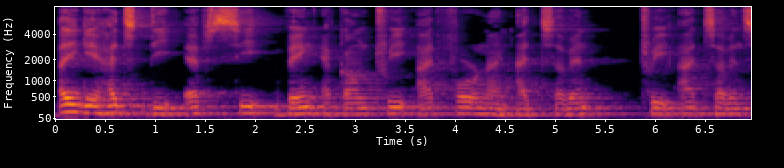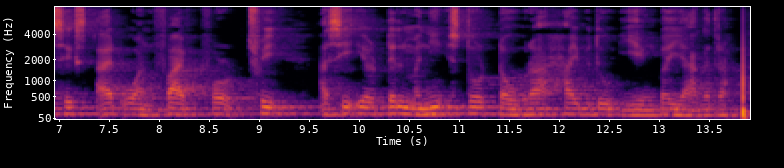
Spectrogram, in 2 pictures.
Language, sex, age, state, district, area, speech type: Manipuri, male, 18-30, Manipur, Thoubal, rural, read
